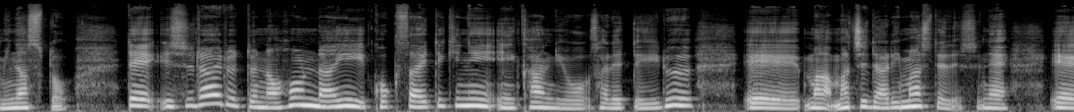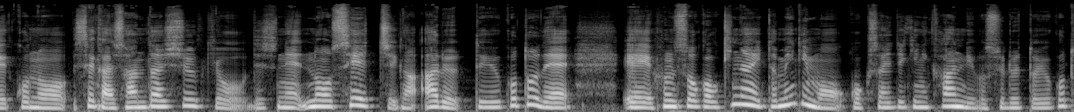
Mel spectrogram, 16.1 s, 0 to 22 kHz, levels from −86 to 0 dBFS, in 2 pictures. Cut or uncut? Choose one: uncut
